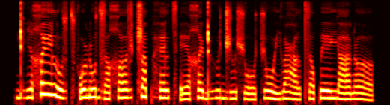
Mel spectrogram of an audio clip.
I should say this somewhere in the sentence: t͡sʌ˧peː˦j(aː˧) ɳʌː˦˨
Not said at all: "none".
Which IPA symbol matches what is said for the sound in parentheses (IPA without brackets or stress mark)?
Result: aː˧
